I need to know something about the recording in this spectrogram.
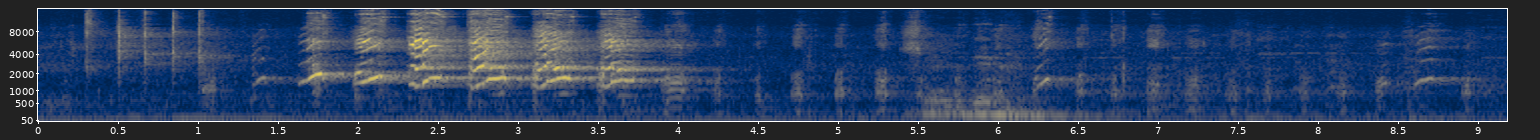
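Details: Newborn Labrador retriever puppies at thirteen days old: high, thin squealing whines in a rapid series, then a lower moaning whimper and softer scattered squeaks.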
